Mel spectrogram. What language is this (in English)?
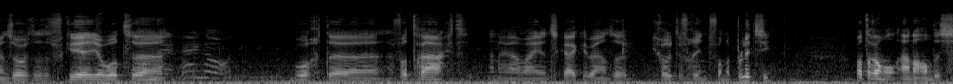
Dutch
